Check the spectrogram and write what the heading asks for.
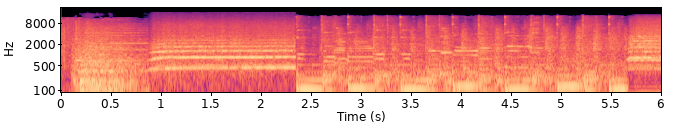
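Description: The cracked-sounding steam whistle of Nickel Plate Road No. 587 blows one steady blast starting about a second in. Cartoon music with a bouncing bass line follows, and two short whistle blasts come right at the end.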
